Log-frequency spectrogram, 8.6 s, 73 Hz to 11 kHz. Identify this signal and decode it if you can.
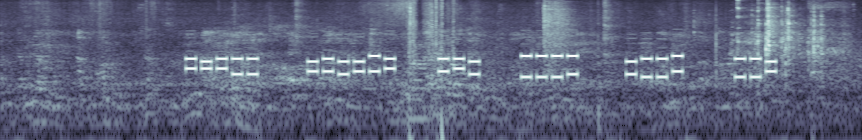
DTMF, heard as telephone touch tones, dialled by machine, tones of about 100 ms, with the noise of a restaurant. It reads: 0*055 784790 804 3336 4229 227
